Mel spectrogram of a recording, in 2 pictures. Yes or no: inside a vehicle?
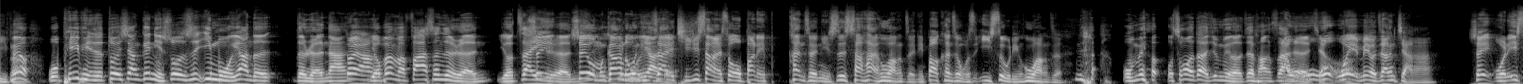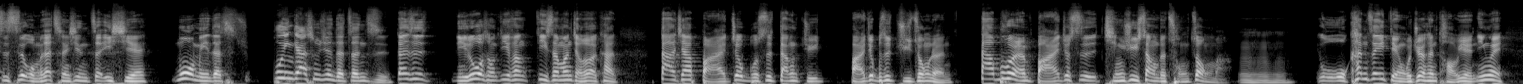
no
